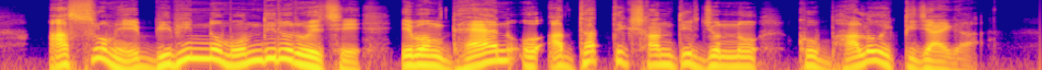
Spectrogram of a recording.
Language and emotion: Bengali, neutral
